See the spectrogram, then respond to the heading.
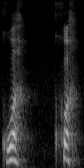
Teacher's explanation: going from the back of your tongue to the very front of your lips.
